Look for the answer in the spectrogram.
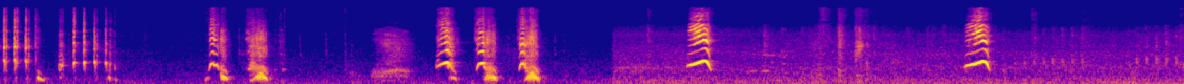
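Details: Great grey owl (Strix nebulosa) giving short, harsh, rising yelps in scattered bursts, some paired, with long gaps between, over a steady faint hiss.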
